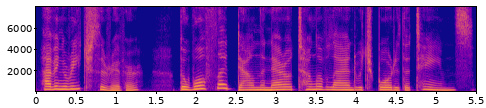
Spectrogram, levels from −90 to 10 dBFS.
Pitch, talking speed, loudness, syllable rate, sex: 230 Hz, 185 wpm, -18 LUFS, 5.2 syllables/s, female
